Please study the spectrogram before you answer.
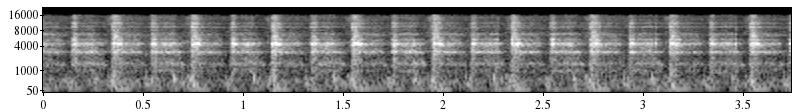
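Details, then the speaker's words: Model steam engine running on air, slide valve set only by sight before adjustment: quick hissing exhaust puffs about 2.5 per second alternating loud and soft, exhausting more on one side; valve mis-set off-centre. "weird it sounds like exhausting more on one side than the other"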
